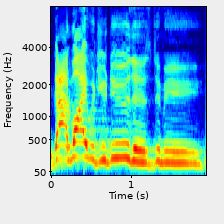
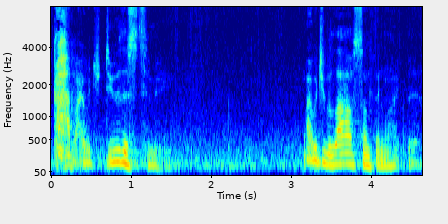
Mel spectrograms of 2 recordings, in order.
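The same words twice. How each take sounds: First: Loud, whining complaint to God; whiny man child. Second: Put-on whiny man child. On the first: Retold or imitated. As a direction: whine it like a big baby. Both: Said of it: "I sound like a big baby".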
